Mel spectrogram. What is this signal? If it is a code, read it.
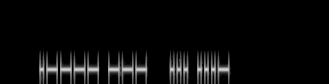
Morse code, heard as a keyed tone, about 36 wpm, 700 Hz. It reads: 1O SV
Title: Winter Field Day Exchanges 35wpm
